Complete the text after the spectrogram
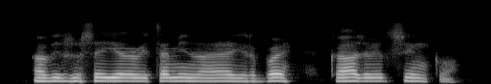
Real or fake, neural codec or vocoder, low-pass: fake; codec, 24 kHz, 0.9 kbps, DualCodec; 7.2 kHz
